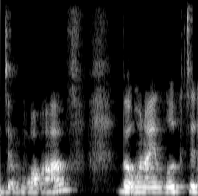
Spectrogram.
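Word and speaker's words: de Moivre: wavers Dew theorem uh this is a French name and um because of the order of um the letters in there it's a little bit hard for Americans to pronounce um so what I remember from college is my professor saying de wav but when I looked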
